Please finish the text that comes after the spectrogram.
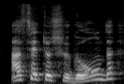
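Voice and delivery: ordinary delivery, nothing marked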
